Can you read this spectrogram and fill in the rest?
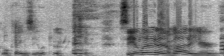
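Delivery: high, laughing carefree goodbye; laughing mock farewell. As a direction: toss it off laughing, happy to leave. Retold cheerful quitting.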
